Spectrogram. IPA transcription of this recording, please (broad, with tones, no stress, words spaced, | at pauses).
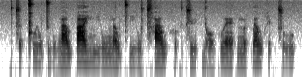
t͡sɵ˧t̚kʷʰiː˥wt̪iː˨˩wŋaː˥w paː˧jŋiː˨wŋɐ˨˧wt̪ʰiː˨w t͡sʰaː˥whʊ˨˥k̚ t͡syː˧t̚jɔː˨˩kʷɛː˥ | n̪ɵ˨˥t̚lɐ˥whɪ˥k̚ suː˨˥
